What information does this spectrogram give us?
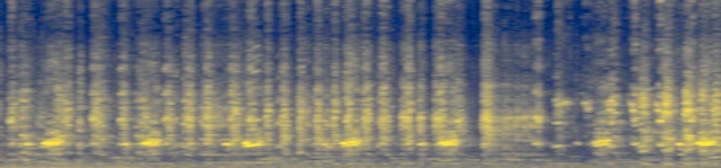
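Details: Farmed guineafowl give harsh, rasping squawks in quick, uneven bursts, with several birds calling over one another.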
